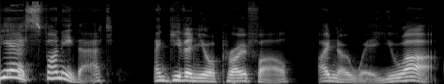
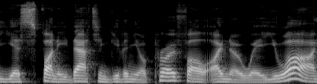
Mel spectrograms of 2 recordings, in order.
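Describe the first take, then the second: First: Mock-amused comeback; pointed retort. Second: Said in the usual way. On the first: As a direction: retell a knowing jab at the scammer. First take, acted retort.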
